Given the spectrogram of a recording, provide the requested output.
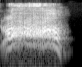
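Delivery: short high-pitched playful screech; imitated toddler scream. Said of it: "woke me up by screaming".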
